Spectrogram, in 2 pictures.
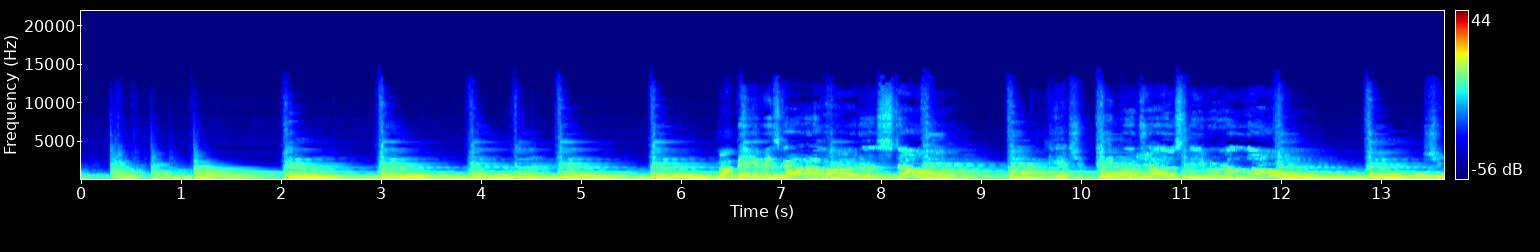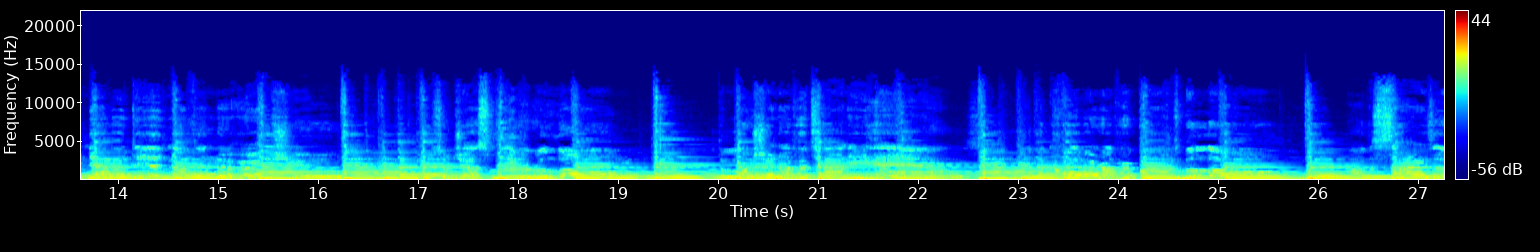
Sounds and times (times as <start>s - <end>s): Music: 0.0s - 27.2s.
